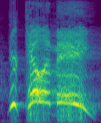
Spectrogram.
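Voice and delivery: high, drawn-out shout of exasperation; yelling out loud. Retold or imitated. Man retells missing his photo of a star, exasperated yell. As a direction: yell it slow and high, at full volume. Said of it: "and I yell out loud".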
